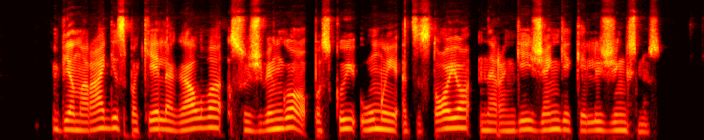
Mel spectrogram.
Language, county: Lithuanian, Vilnius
